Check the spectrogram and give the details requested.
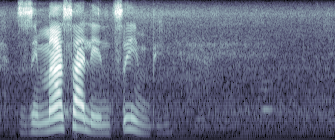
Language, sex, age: Xhosa, female, 22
